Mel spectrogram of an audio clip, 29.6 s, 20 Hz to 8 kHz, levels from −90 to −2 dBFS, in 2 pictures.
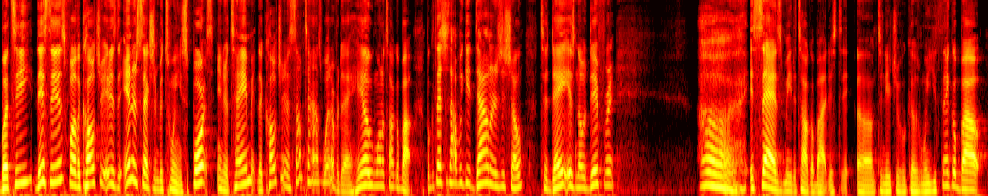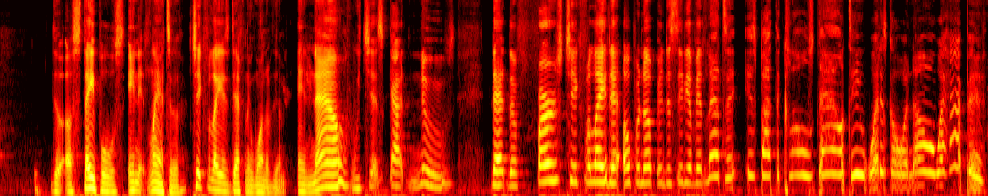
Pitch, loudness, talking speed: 180 Hz, -25 LUFS, 195 wpm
